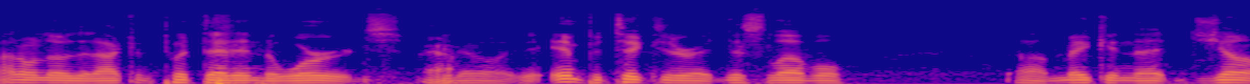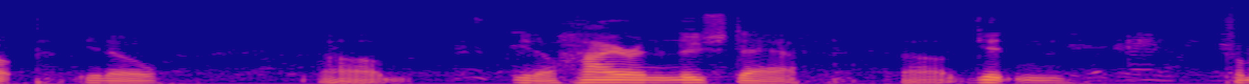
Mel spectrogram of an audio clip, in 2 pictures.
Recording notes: LIVE from Pro Day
